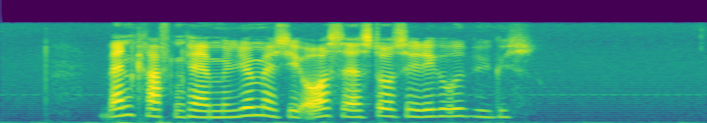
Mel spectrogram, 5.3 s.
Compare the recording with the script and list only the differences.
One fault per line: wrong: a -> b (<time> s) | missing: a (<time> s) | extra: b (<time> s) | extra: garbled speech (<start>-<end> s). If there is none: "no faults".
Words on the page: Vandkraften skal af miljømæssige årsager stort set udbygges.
wrong: skal -> kan (1.3 s)
extra: ikke (3.2 s)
